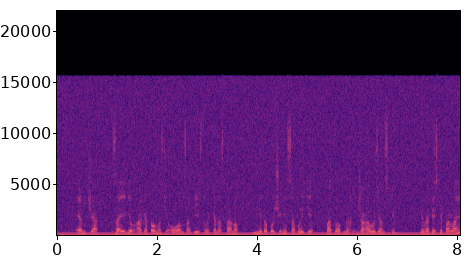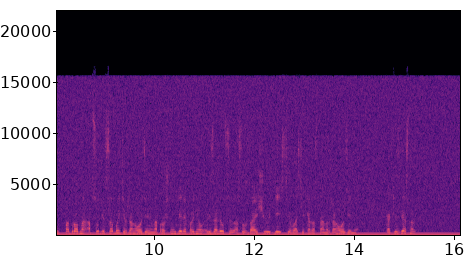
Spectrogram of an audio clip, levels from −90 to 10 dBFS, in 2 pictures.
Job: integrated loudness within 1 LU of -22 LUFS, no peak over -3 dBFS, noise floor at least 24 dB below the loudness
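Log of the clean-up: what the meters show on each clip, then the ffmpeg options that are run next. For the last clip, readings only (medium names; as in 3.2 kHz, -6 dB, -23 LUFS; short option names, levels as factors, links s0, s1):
hum 50 Hz; highest harmonic 250 Hz; hum level -34 dBFS; noise floor -36 dBFS; noise floor target -55 dBFS; loudness -31.0 LUFS; peak level -14.5 dBFS; loudness target -22.0 LUFS
-> -af "bandreject=f=50:t=h:w=4,bandreject=f=100:t=h:w=4,bandreject=f=150:t=h:w=4,bandreject=f=200:t=h:w=4,bandreject=f=250:t=h:w=4"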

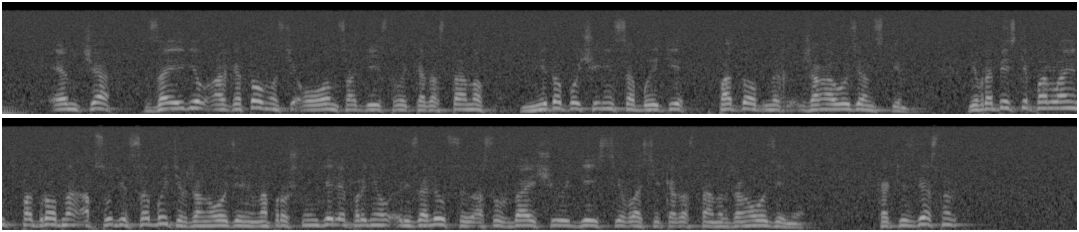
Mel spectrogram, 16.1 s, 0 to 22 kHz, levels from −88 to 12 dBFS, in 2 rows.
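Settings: hum not found; noise floor -43 dBFS; noise floor target -56 dBFS
-> -af "afftdn=nr=13:nf=-43"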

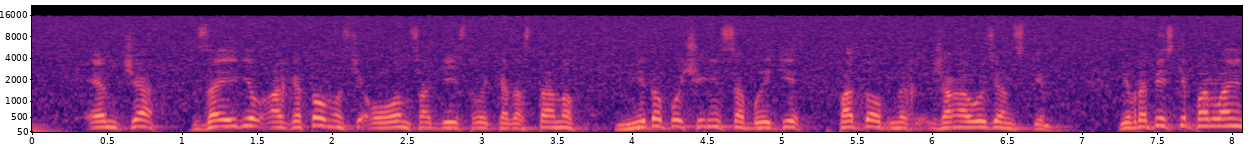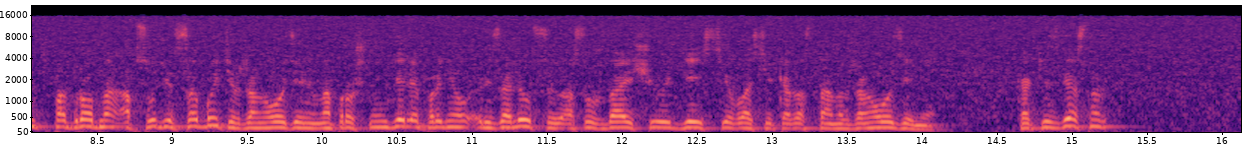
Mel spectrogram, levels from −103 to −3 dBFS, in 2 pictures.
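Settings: noise floor -51 dBFS; noise floor target -56 dBFS
-> -af "afftdn=nr=6:nf=-51"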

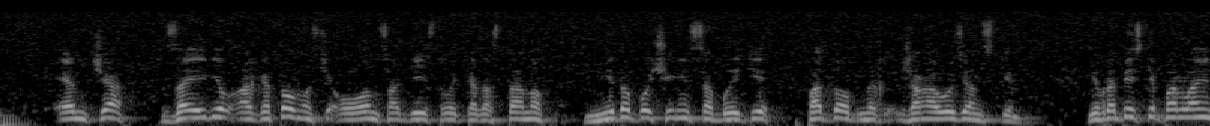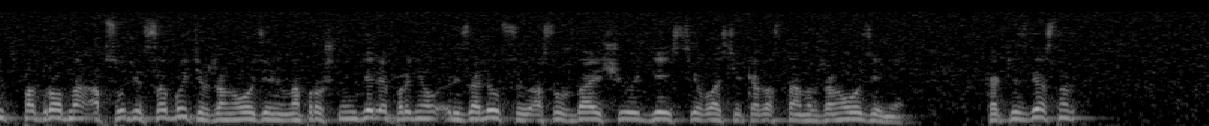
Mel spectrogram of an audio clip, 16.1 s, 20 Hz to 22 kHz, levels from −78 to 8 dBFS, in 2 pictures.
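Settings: noise floor -55 dBFS; noise floor target -56 dBFS
-> -af "afftdn=nr=6:nf=-55"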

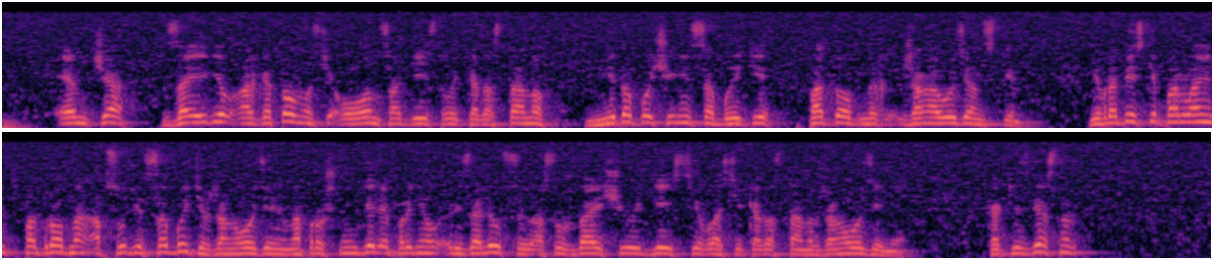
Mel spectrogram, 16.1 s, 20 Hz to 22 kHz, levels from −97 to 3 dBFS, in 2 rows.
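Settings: noise floor -58 dBFS; loudness -32.0 LUFS; peak level -15.0 dBFS; loudness target -22.0 LUFS
-> -af "volume=3.16"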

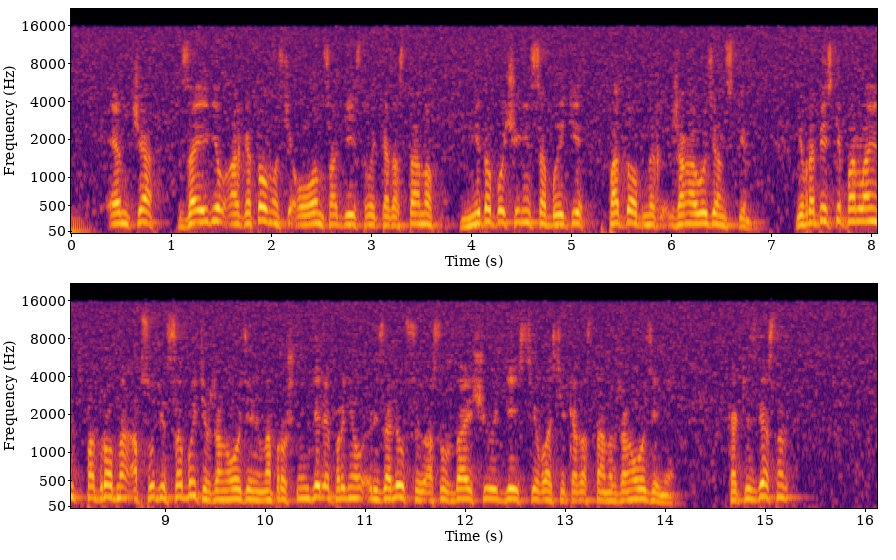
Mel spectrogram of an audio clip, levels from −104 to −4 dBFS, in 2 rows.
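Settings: loudness -22.0 LUFS; peak level -5.0 dBFS; noise floor -48 dBFS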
